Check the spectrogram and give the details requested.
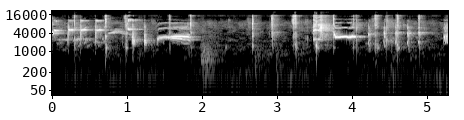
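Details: Javan pied starling, a songbird kept for song, calling out to a rival: loud varied whistles, harsh chattering bursts and sharp clicks in uneven phrases, with a short pause near the middle.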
